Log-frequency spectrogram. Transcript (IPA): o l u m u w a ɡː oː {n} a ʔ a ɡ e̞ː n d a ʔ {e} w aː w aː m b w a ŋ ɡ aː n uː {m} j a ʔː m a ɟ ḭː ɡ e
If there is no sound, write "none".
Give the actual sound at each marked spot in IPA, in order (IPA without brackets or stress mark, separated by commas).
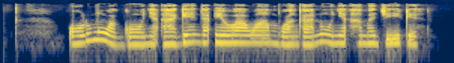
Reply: ɲ, e, ɲ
